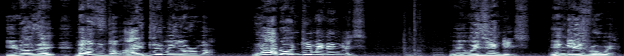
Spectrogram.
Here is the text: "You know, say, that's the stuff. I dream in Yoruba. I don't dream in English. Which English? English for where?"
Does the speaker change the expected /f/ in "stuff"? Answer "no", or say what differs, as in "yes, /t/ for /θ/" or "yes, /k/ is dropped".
yes, /f/ is dropped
